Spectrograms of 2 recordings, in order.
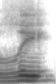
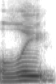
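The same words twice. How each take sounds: First: The consonant is made with tongue-edge contact. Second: The same.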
